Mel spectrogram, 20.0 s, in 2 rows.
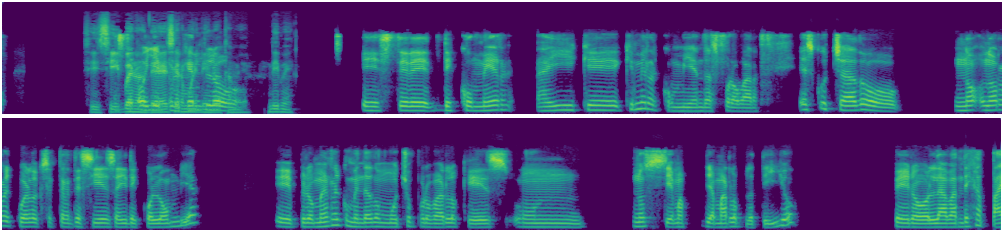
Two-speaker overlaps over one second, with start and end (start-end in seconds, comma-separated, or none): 1.1-2.5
